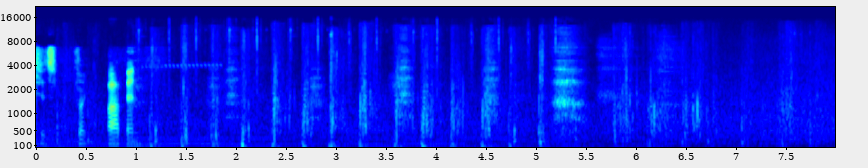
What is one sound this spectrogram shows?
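Footsteps crunch on gravel at a steady pace.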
